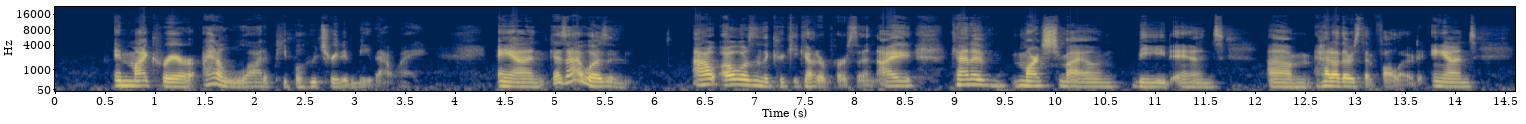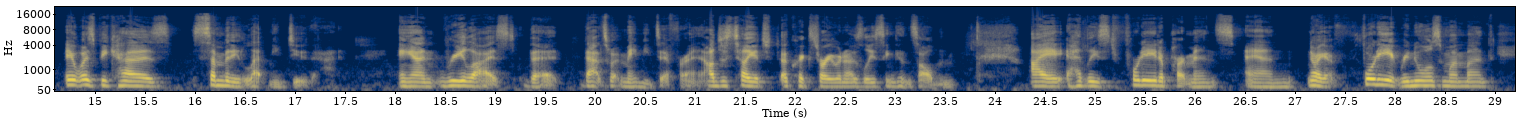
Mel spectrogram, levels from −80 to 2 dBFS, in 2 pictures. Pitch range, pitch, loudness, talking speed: 160-190 Hz, 170 Hz, -15 LUFS, 170 wpm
